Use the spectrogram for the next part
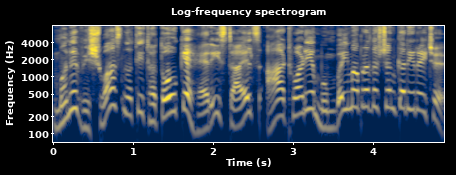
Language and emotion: Gujarati, surprised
